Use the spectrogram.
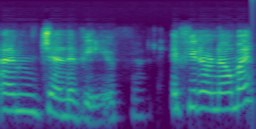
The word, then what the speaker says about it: Geneviève: If you don't know my name everybody, my name is Genevie. I am in the United States in a state called Nevada. One of the most barren, empty states in the entire continent. Yes, it is spelled Genevieve.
